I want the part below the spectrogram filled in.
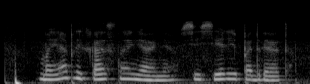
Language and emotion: Russian, neutral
